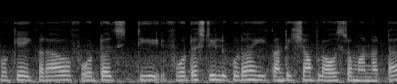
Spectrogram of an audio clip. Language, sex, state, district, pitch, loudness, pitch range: Telugu, female, Andhra Pradesh, Guntur, 195 Hz, -24 LUFS, 185-205 Hz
